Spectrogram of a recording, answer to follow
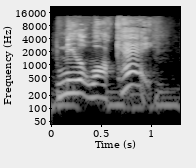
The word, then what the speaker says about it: Milwaukee: also an algonquian word it was originally pronounced meal at walk a and means the good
